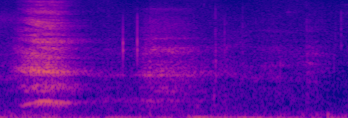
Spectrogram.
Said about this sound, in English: Gasp.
